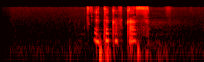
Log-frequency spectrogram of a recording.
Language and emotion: Russian, neutral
